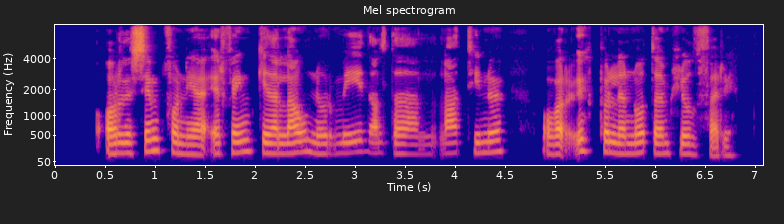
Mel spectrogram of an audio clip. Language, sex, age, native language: Icelandic, female, 40-49, Icelandic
